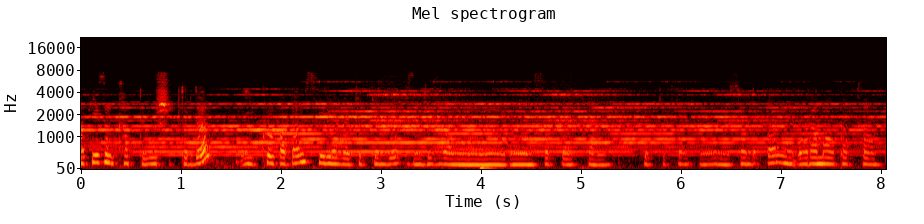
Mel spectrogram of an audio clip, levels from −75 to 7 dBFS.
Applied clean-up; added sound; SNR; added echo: none; Piano; 1 dB; none.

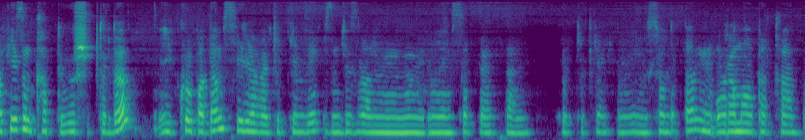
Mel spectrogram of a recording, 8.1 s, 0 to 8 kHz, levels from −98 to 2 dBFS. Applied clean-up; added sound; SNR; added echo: neural mask model Resemble Enhance denoiser.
